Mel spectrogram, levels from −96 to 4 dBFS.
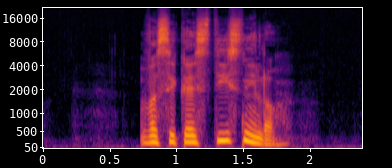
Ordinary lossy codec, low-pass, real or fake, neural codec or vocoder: none; none; real; none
